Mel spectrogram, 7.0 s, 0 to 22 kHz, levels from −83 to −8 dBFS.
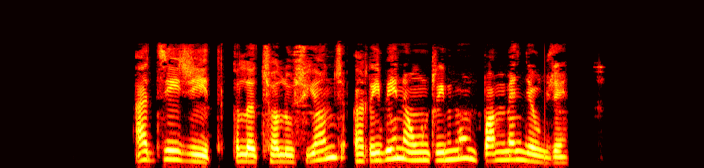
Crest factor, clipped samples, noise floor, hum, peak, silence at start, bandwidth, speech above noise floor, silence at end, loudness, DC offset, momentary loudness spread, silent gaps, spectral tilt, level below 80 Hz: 18 dB; under 0.1%; under -90 dBFS; none; -2 dBFS; 1.35 s; 7.8 kHz; over 72 dB; 1.05 s; -18 LUFS; under 0.1%; 6 LU; 2.26-2.32 s, 5.69-5.92 s; -4.5 dB/octave; -64 dBFS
